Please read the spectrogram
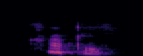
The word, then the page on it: crappy: British English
